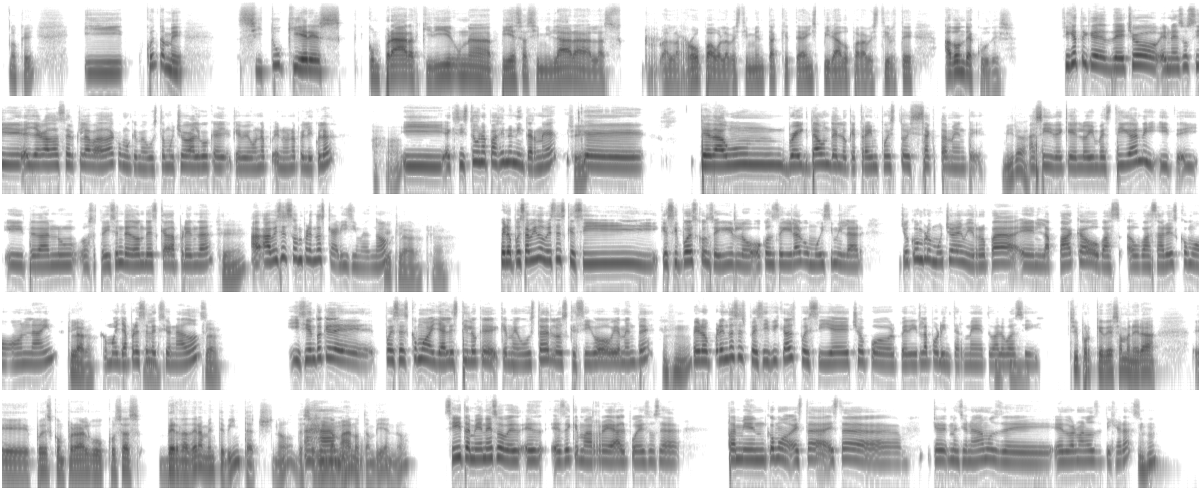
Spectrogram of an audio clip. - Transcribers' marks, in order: in English: "breakdown"
- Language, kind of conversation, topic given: Spanish, podcast, ¿Qué película o serie te inspira a la hora de vestirte?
